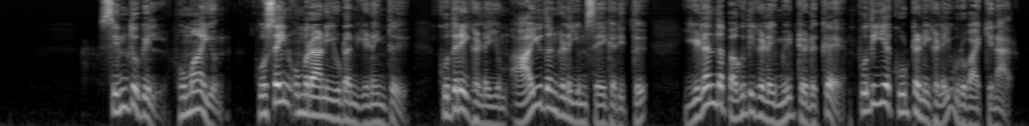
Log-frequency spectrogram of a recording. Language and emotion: Tamil, neutral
